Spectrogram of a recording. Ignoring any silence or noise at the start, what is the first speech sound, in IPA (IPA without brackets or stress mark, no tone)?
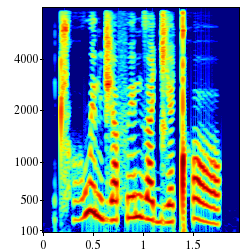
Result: ʈ͡ʂʰ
